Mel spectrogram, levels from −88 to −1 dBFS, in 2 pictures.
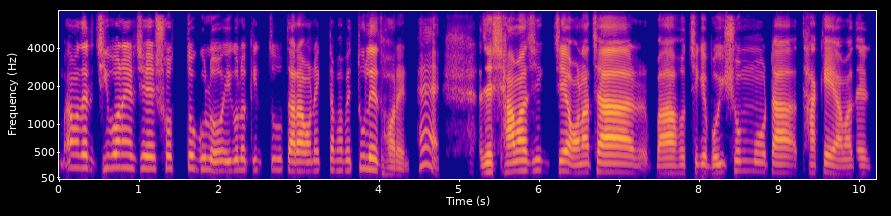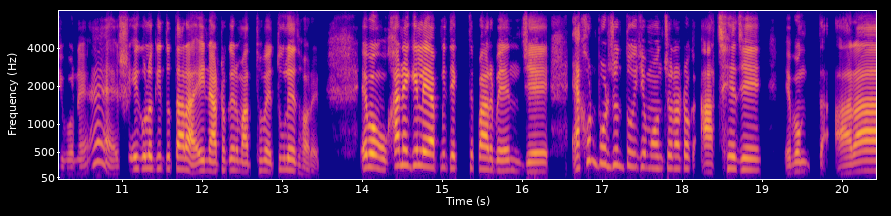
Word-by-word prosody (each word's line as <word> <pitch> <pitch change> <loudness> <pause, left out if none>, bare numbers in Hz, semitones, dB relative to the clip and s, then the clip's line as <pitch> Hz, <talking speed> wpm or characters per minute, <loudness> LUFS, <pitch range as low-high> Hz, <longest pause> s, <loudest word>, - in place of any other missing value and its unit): আমাদের 230 0 +1 0.2
জীবনের 230 +1 0
যে 215 - +1 0.2
সত্যগুলো 205 -3 -6 0.2
এগুলো 185 +2 -5
কিন্তু 190 +1 -14 0.2
তারা 170 0 +4
অনেকটা 175 +2 -10
ভাবে 180 0 -9
তুলে 210 -3 +4
ধরেন, 115 -4 -5 0.2
হ্যাঁ? - - -3 0.6
এইযে 155 +2 +4 0.2
সামাজিক 175 +3 +4 0.2
যে 175 - +4 0.2
অনাচার 155 0 +7 0.3
বা 130 0 +2 0.2
হচ্ছে 140 +2 -8
গিয়ে 145 -2 -5
বৈষম্যটা 165 0 -2 0.3
থাকে 145 +2 0 0.2
আমাদের 130 +2 -6
জীবনে, 125 0 -13
হ্যাঁ? 335 0 -5 0.2
সেগুলো 215 +2 -2
কিন্তু 215 -1 -4
তারা 200 -1 +6
এই 180 - +2
নাটকের 185 +3 0
মাধ্যমে 180 +3 -3
তুলে 200 -1 +1
ধরেন - - -11 0.6
এবং 235 0 +6
ওখানে 265 +8 +4
গেলে 270 -2 +7
আপনি 230 +1 -11
দেখতে 225 +1 -10
পারবেন 185 -3 +2 0.2
যে 160 0 +3 0.5
এখন 345 +11 -5
পর্যন্ত 280 -3 -5
ওইযে 240 0 -6
মঞ্চ 220 -1 -5
নাটক 215 0 -3 0.2
আছে 215 +7 -3
যে 200 0 +3 0.5
এবং 165 +5 -4 0.3
তারা 145 +6 0
185 Hz, 140 wpm, -22 LUFS, 155-220 Hz, 0.6 s, অনাচার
